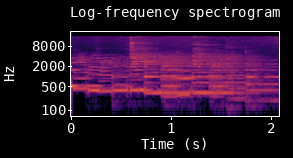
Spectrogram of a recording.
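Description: Clean-toned electric guitar playing a quick descending single-note legato run. The notes step down in pitch and end on a lower note that is held and fades away.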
